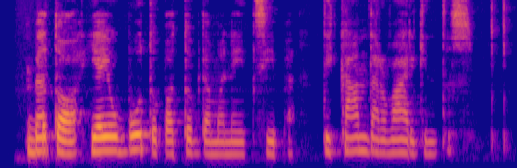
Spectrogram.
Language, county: Lithuanian, Vilnius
